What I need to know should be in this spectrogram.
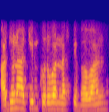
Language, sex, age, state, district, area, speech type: Sanskrit, male, 30-45, Telangana, Nizamabad, urban, conversation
